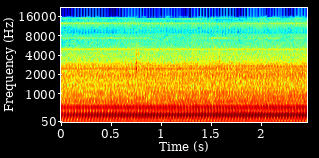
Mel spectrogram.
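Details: Motorcycle starter with a MOSFET added to the starter relay circuit: strong, steady whirring crank at an even pitch, no slowing or dragging; the cranking was weak before the MOSFET was added.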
